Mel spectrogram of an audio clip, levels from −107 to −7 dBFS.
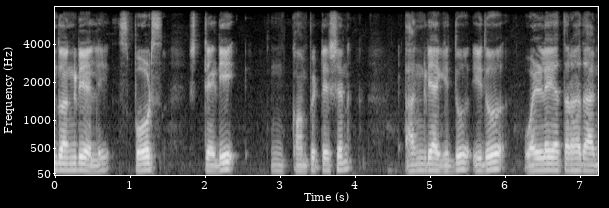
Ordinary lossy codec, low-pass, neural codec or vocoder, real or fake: none; 7.2 kHz; none; real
